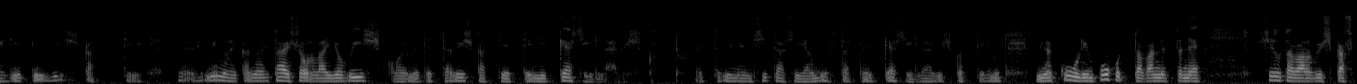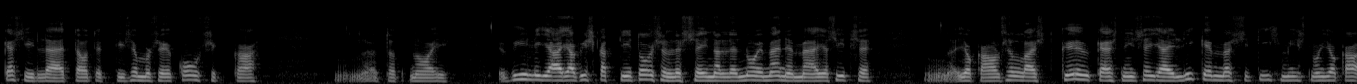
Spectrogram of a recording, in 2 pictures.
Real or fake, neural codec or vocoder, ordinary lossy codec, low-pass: fake; vocoder, 22.05 kHz, 80 mel bands, Vocos; none; 9.9 kHz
